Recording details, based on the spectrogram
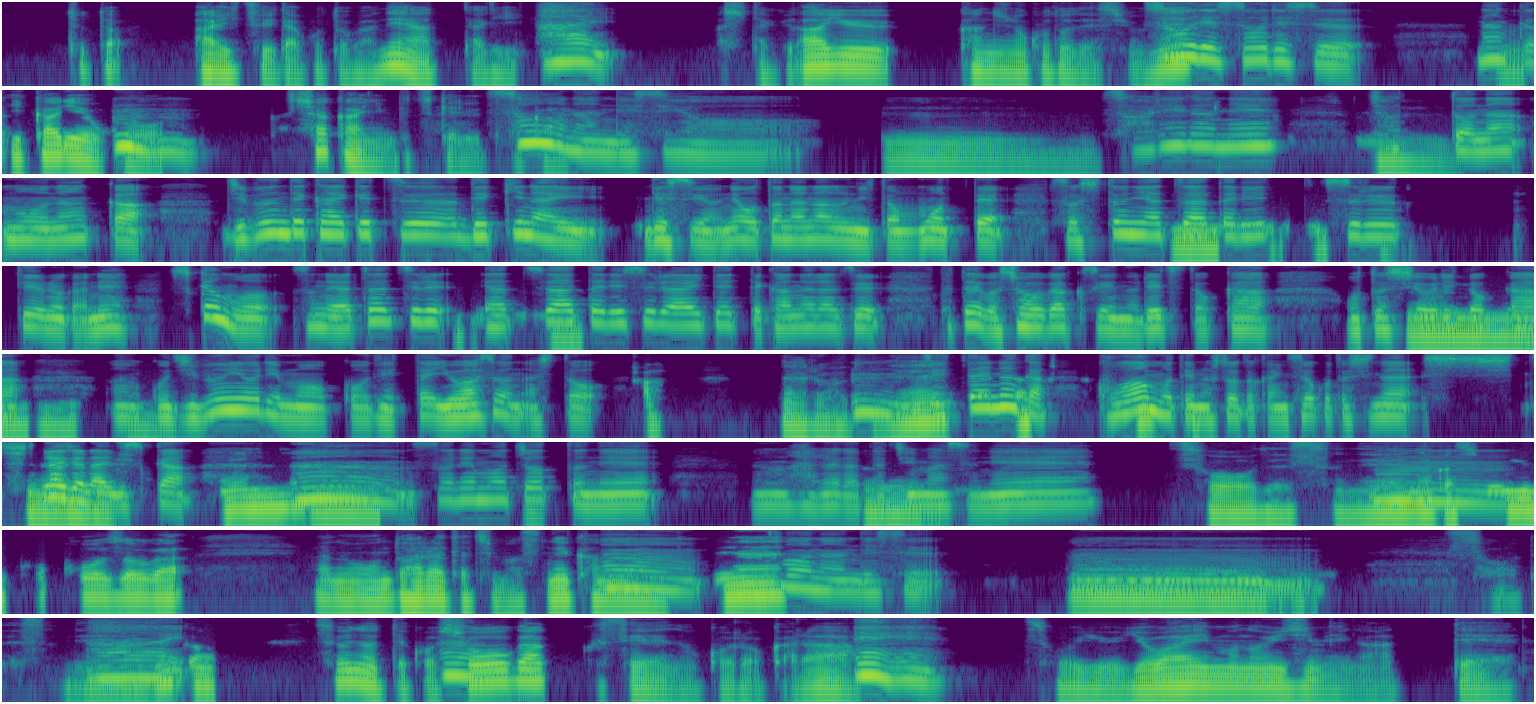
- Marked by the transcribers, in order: other background noise; tapping
- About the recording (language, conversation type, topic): Japanese, unstructured, 最近のニュースを見て、怒りを感じたことはありますか？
